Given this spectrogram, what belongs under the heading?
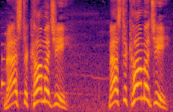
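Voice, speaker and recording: A man's voice: very high voice, very animated, moderate pace, background noise. A man playing an anxious young clan retainer in a video game, stammering and formally apologetic. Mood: worried calling.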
